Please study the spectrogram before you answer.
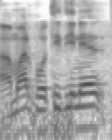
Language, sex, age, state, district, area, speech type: Bengali, male, 45-60, West Bengal, Paschim Bardhaman, urban, spontaneous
